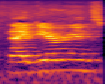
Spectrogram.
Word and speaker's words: cnidarian: Cnidarian starts with a C. The C is silent. Yeah, it's CNI, but it's pronounced cnidarian.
